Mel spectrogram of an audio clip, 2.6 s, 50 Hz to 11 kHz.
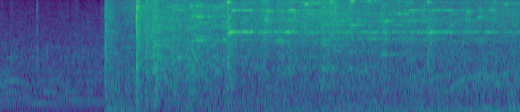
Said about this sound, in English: When Hillary Clinton led the Democratic National Convention in 2016, she shattered the glass on a massive screen as a huge audience erupted with cheers.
